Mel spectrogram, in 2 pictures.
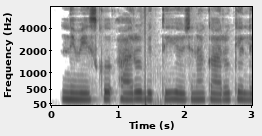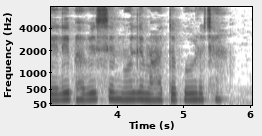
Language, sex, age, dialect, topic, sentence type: Maithili, male, 25-30, Angika, banking, statement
